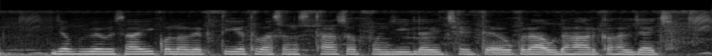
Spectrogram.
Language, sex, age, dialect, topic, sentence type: Maithili, male, 18-24, Eastern / Thethi, banking, statement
